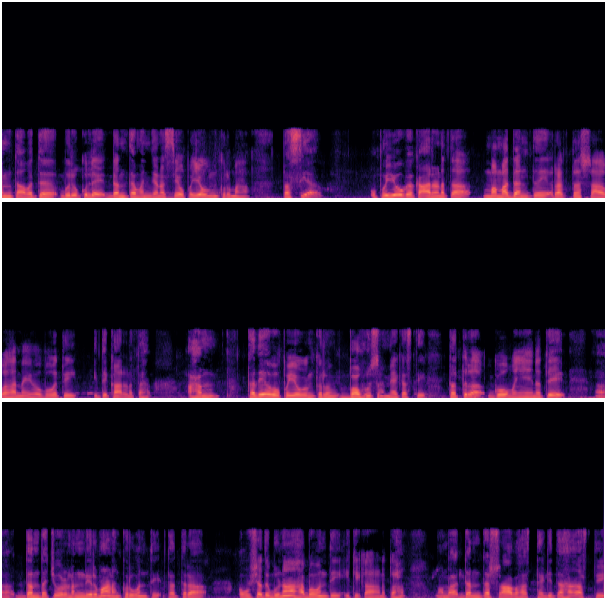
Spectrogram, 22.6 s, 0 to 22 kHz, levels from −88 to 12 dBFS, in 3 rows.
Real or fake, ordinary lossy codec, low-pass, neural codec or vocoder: fake; none; none; codec, 16 kHz, 4 kbps, X-Codec, HuBERT features, trained on balanced general audio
